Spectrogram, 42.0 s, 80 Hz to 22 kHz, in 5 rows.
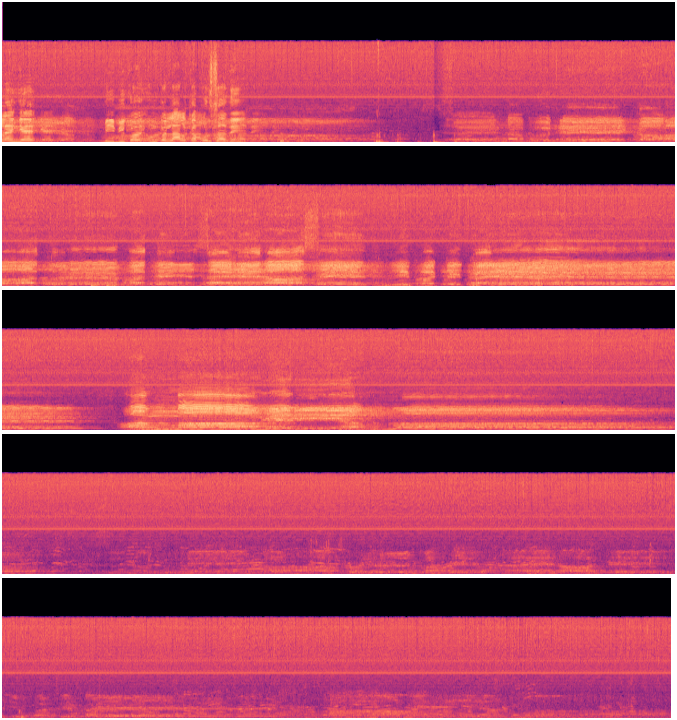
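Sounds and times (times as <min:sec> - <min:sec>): men chanting into microphone: 0:00.0 - 0:25.9, 0:26.5 - 0:42.0.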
